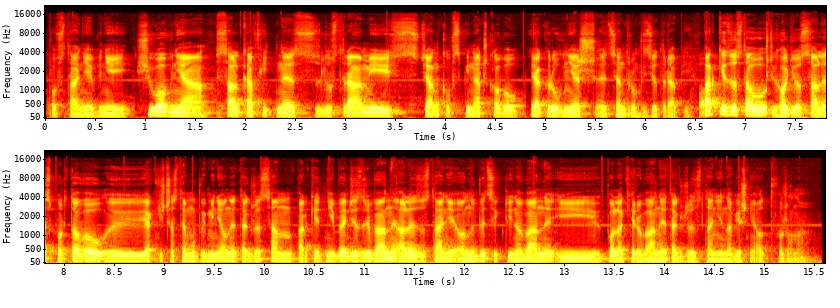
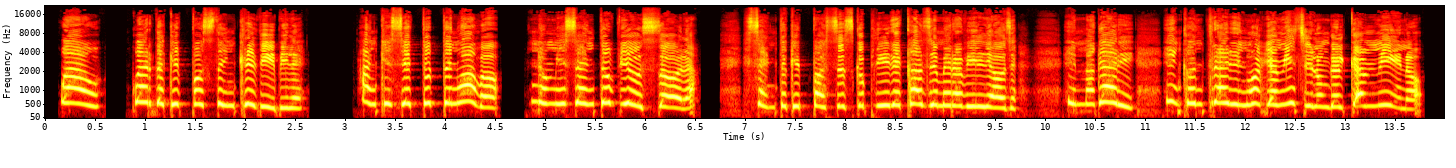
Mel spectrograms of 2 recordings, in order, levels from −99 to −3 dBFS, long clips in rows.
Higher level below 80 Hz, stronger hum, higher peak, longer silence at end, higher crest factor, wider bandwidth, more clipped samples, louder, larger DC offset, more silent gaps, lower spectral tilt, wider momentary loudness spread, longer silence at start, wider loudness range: first, -38 dBFS vs -68 dBFS; neither; about the same, 0 dBFS vs -2 dBFS; second, 0.05 s vs 0.2 s; about the same, 18 dB vs 16 dB; second, 17 kHz vs over 20 kHz; neither; second, -19 LUFS vs -16 LUFS; neither; second, none vs 0.62-0.81 s, 2.66-3.08 s, 4.58-4.79 s, 6.57-6.75 s; first, -5.5 dB/octave vs 0.5 dB/octave; about the same, 8 LU vs 8 LU; about the same, 0.05 s vs 0.15 s; about the same, 3 LU vs 1 LU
